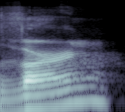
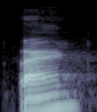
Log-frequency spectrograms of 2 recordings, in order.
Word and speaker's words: Verne: I don't know if we'll say Rimac, but there was a new brand launched this week called Verne. I think that's how you pronounce it, Verne.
